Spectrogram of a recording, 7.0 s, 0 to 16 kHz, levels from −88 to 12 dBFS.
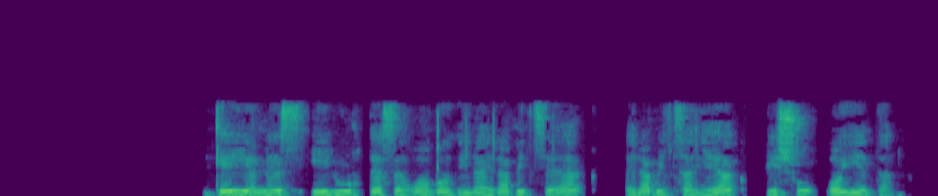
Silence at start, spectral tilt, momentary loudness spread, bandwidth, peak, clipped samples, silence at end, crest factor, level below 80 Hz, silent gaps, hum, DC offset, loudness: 1.55 s; -3.5 dB/octave; 8 LU; 8 kHz; -6 dBFS; under 0.1%; 0.3 s; 18 dB; -68 dBFS; 4.48-4.68 s, 5.61-5.73 s, 6.14-6.19 s; none; under 0.1%; -22 LUFS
